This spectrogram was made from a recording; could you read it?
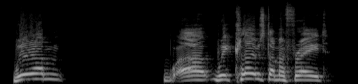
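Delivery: put-on young-sounding, youthful voice. Voicing a person inside a closed shop: young-sounding voice. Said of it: "quite a young sounding voice sort of say".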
